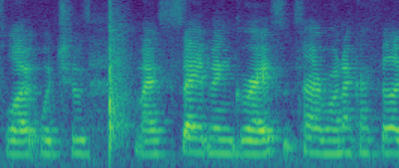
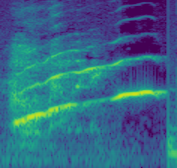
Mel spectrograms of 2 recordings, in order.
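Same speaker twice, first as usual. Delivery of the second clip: very high, squealed disbelief; shocked gasp; 7 dB louder than usual. Real, not acted. About to show viewers the response, shocked. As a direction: let it fly up in shock.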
